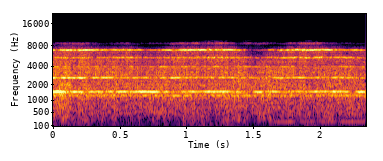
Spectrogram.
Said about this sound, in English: She's going, sir. Shall I sound the alarm? Yes.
